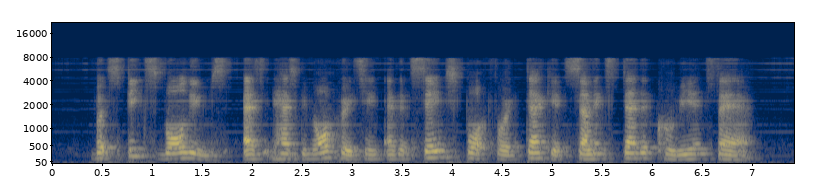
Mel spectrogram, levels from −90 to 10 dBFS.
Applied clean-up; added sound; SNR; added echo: neural separator model SepFormer DNS4.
